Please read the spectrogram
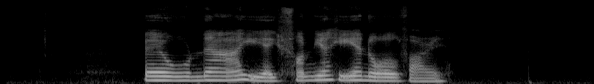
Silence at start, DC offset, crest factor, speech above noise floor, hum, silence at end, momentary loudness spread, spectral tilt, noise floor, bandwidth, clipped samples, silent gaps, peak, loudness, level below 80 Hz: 1.45 s; under 0.1%; 16 dB; 41 dB; none; 1.5 s; 9 LU; -6.5 dB/octave; -67 dBFS; 16 kHz; under 0.1%; none; -14 dBFS; -27 LUFS; -66 dBFS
